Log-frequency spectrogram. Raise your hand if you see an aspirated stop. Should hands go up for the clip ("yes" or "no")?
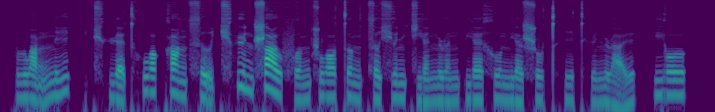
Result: yes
